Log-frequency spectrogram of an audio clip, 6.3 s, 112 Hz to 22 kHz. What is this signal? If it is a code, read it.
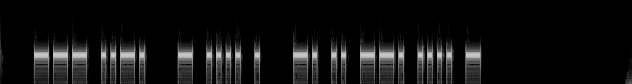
Morse code, heard as a keyed tone, about 24 wpm, 700 Hz. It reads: OF THE NIGHT
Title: Speed-Racing - Sets of 5 Words 25wpm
